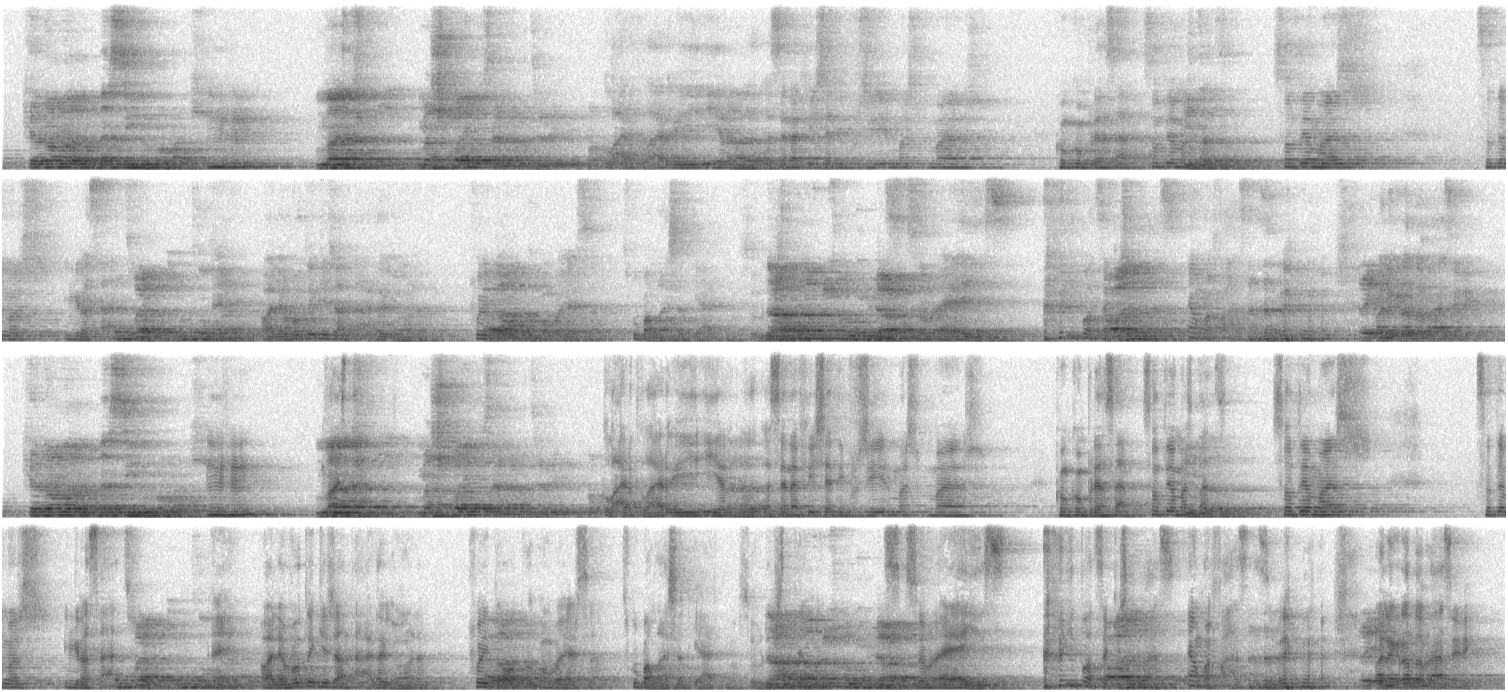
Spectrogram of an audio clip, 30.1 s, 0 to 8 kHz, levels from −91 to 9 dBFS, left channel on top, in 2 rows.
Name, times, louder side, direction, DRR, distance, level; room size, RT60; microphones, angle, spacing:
voice 1, 0.2-2.0 3.1-3.9 4.1-6.0 7.2-7.8 11.8-12.4 12.9-13.2 16.2-17.4 19.8-20.3 22.6-24.0 26.1-26.4 27.5-27.8 28.6-29.2, equal, ahead, 1.4 m, -19 dB
voice 2, 2.0-2.7 3.2-3.7 6.0-9.8 10.5-12.2 12.7-13.7 14.0-14.2 14.8-16.3 17.1-19.4 19.7-23.4 23.9-25.1 25.4-29.8, right 3 dB, 50° right, 0.4 m, -24 dB
7.4 x 7.2 x 2.5 m
head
